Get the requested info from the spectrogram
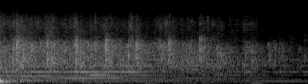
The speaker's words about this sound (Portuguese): aplauda mais é para Deus, não é para mim.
